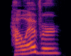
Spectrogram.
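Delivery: ordinary talk, nothing marked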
